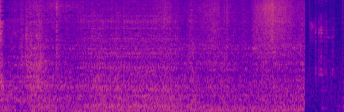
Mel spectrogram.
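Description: A vehicle driving, heard from on board: steady, loud engine and road noise that cuts off suddenly near the end.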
